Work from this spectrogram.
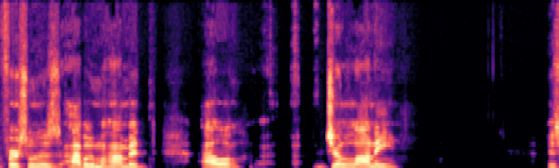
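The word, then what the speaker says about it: al-Jolani: The first one is Abu Muhammad al-Jalani, is how it's pronounced. It's not exactly how it's spelled, but al-Jalani is the head of Tahrir al-Sham.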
